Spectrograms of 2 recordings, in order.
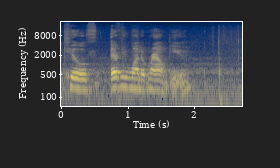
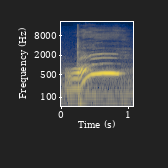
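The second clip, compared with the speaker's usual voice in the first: high, loud incredulous what; shocked what; 8 dB louder than usual. Retold or imitated. Visitor hearing the mother forgive the killer, shrieking in disbelief.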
